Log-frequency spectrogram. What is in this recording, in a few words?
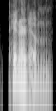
"pinetum", American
